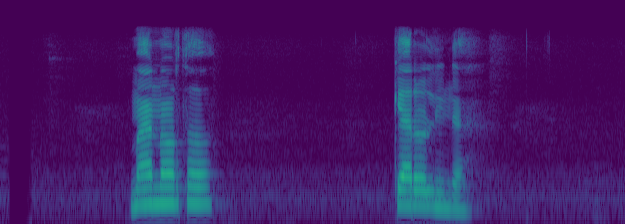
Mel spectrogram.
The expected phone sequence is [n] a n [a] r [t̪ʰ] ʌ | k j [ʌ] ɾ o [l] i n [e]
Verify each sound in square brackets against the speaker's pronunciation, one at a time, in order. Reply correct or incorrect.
incorrect, incorrect, correct, incorrect, correct, incorrect

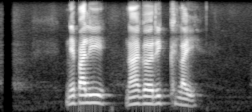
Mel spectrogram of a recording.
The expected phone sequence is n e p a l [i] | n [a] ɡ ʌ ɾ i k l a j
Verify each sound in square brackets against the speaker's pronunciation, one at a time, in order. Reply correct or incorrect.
correct, correct

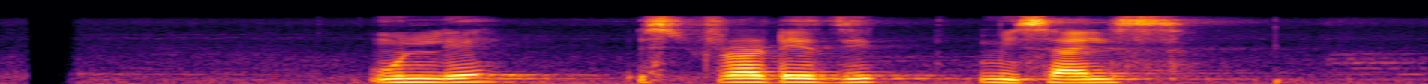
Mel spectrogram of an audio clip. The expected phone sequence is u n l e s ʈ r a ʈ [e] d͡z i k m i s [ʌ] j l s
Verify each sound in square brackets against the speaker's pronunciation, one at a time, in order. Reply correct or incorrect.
correct, incorrect

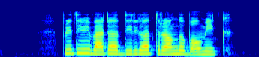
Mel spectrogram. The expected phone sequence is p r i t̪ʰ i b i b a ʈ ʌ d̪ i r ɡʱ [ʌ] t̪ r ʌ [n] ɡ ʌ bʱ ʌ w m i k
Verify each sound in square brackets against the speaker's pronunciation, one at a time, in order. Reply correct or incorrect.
correct, incorrect

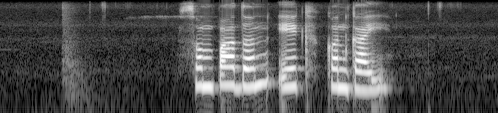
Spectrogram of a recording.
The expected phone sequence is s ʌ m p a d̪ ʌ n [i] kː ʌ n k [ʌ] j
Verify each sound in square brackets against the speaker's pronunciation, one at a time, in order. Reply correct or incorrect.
incorrect, incorrect

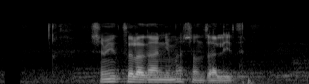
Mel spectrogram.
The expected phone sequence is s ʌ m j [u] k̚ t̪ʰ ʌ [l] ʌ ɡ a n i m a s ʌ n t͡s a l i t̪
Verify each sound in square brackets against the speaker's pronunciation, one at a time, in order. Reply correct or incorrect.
correct, correct

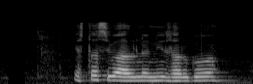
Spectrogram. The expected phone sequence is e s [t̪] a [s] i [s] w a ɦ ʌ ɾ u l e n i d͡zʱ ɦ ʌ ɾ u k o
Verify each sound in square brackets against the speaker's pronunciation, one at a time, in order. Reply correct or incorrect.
correct, correct, incorrect

